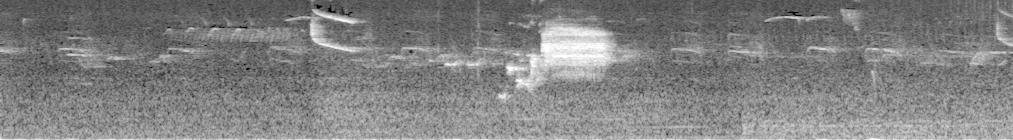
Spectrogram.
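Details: A red-winged blackbird sings its conk-la-ree to mark territory and draw females: quick introductory notes followed by one loud raspy buzz, while other birds whistle and chirp sparsely across the recording.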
